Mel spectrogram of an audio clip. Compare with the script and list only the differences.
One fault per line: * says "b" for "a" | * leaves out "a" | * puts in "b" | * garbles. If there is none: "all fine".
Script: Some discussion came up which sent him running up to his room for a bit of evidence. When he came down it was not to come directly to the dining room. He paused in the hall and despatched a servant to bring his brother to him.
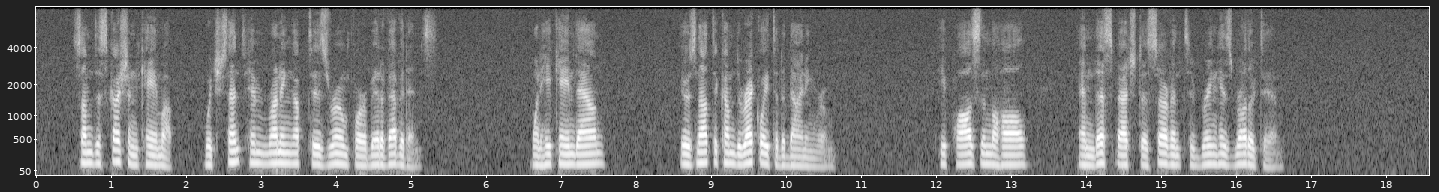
all fine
